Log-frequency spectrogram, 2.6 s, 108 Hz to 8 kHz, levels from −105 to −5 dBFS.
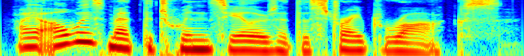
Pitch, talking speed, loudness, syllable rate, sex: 195 Hz, 230 wpm, -17 LUFS, 5.5 syllables/s, female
